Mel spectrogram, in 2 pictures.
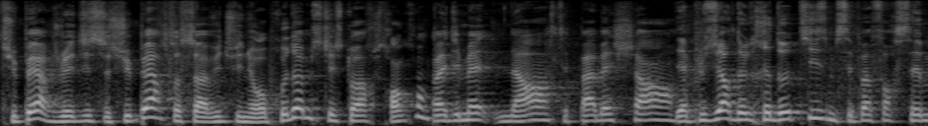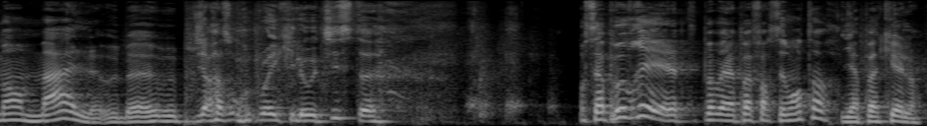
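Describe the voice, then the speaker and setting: A young man on a live stream, joking and slangy as he answers his chat. His voice sits a little high and swings up and down with animated energy, and the words come out quickly.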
